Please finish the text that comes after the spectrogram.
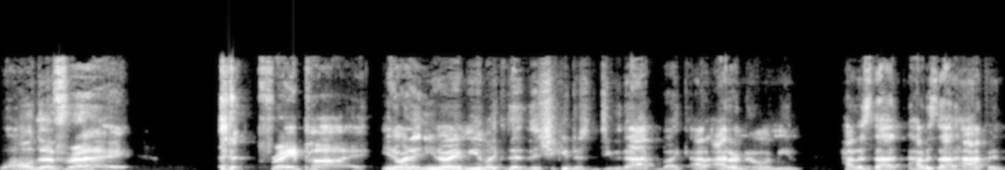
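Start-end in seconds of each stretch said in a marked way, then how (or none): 0.0-3.1 low, slow mock old man voice. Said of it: "How the hell did she mimic Walder Frey's voice".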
